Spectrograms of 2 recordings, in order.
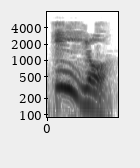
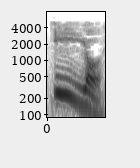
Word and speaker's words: Io: E como é que se diz eu em italiano, que escreve-se com I? Io. Io. Separa.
